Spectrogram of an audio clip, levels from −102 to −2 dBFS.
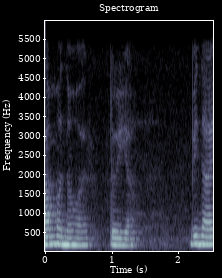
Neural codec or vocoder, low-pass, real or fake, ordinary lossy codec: none; 5.4 kHz; real; none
